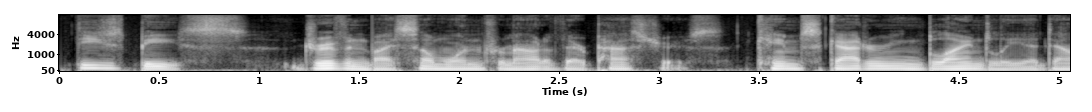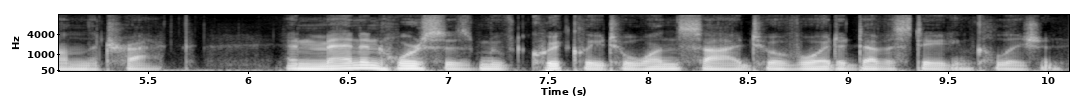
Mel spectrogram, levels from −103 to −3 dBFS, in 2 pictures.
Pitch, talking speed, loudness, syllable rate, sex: 95 Hz, 180 wpm, -19 LUFS, 5.4 syllables/s, male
